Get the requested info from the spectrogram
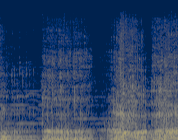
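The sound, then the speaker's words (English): A deep, rumbling big-cat roar, labeled as a leopard sound in a game, sounds in repeated surging bursts, loud, with brief dips between the growling pulses. “I would just like to point out that that does not sound like a freaking leopard. That sounds like a fucking lion.”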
